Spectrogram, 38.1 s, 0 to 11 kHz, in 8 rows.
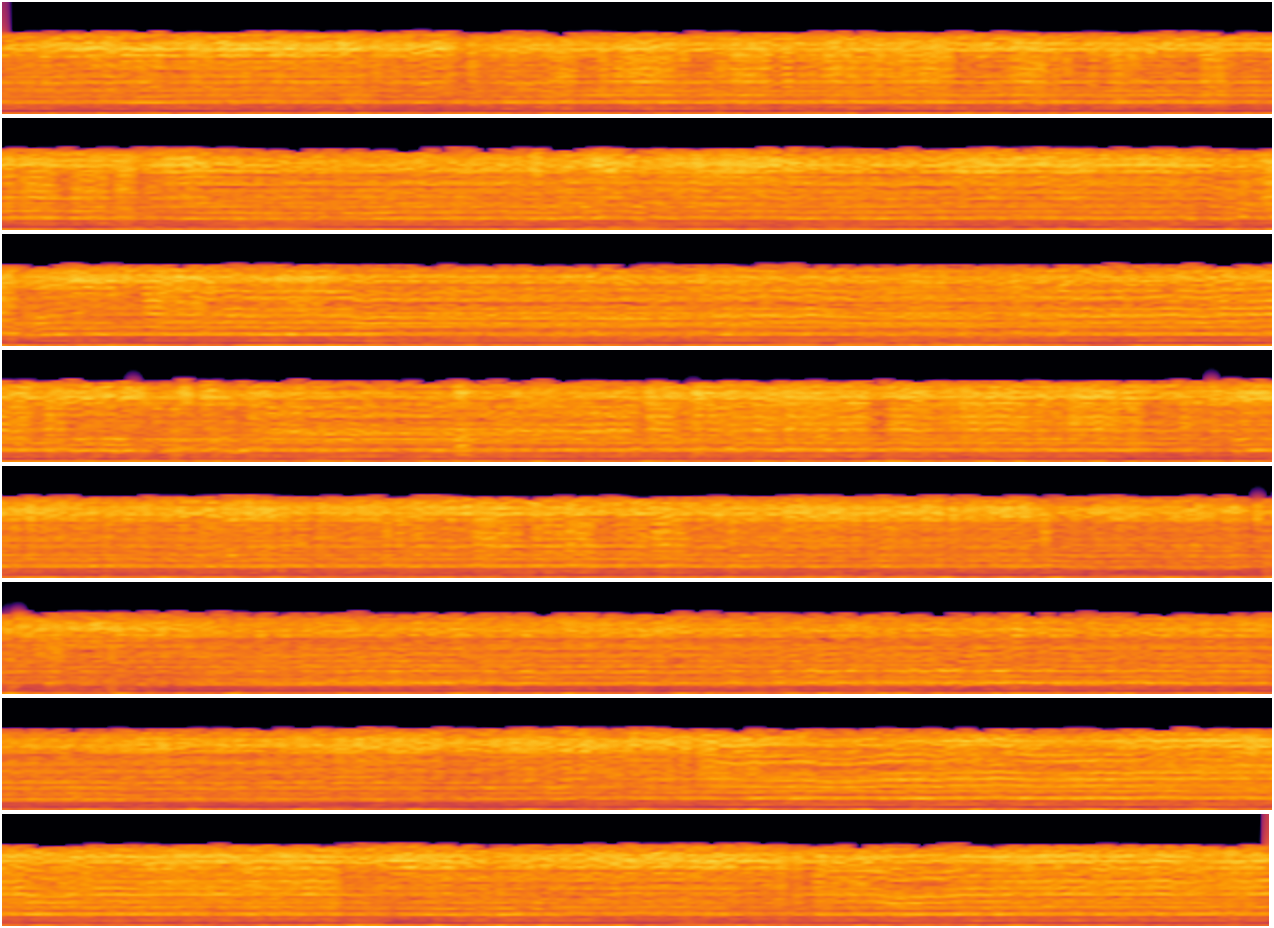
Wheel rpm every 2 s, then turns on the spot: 170, 170, 170, 170, 170, 160, 160, 160, 170, 160, 160, 160, 140, 140, 140, 160, 170, 170, 160.
none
